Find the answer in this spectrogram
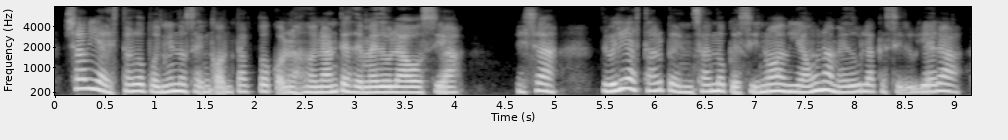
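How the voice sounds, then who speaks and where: Woman narrating a novel in a dark voice. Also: medium pitch, no room sound. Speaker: storyteller.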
